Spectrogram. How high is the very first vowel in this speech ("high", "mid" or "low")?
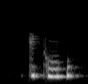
high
